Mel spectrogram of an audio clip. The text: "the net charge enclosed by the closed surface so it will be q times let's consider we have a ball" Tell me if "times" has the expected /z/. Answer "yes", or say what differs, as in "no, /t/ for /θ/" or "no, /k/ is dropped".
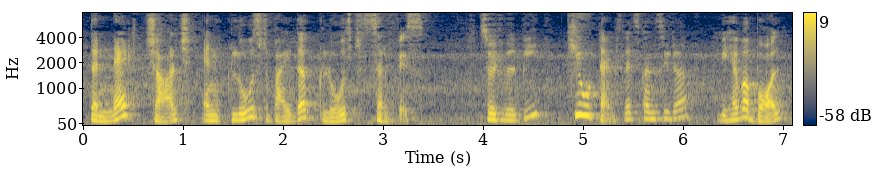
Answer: no, /s/ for /z/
